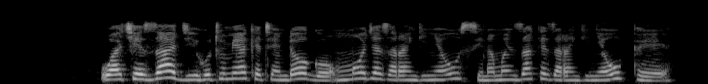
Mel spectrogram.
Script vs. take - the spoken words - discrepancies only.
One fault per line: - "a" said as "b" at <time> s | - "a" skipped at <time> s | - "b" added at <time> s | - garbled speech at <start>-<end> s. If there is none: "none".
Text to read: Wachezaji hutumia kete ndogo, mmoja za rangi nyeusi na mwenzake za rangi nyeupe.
none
